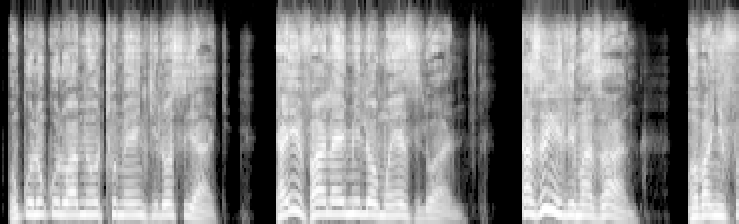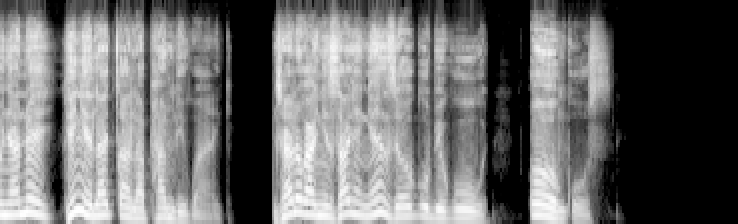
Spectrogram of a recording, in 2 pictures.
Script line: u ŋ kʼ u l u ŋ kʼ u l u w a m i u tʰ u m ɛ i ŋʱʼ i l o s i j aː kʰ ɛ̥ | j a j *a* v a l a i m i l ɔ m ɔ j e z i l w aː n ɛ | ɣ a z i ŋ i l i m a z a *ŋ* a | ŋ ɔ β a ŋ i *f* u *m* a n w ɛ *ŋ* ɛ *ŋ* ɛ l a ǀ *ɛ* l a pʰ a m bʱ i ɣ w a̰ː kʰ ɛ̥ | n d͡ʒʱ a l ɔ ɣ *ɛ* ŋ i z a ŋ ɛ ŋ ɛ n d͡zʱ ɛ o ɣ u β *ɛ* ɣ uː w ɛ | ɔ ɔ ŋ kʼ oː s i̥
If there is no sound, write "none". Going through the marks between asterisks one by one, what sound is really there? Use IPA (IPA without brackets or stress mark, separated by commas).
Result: i, ŋ, f, ɲ, ŋ, ŋ, a, a, i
